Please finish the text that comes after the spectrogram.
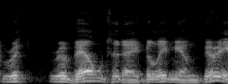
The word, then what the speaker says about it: Revel: And I and I pronounce it Rebel. Rebel.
